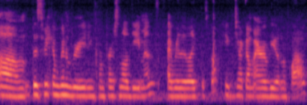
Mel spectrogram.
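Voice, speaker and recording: At a medium pitch, this woman's voice comes out somewhat breathy. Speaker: book blogger. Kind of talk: casual chat. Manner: fast.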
